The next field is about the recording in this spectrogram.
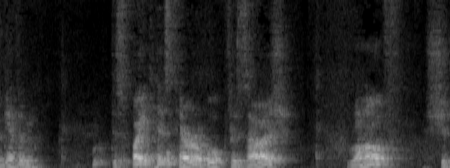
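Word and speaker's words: Ronove: I'm gonna go with the pronunciation of Ronov. Ronov, also Ronway, is a Marquis of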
